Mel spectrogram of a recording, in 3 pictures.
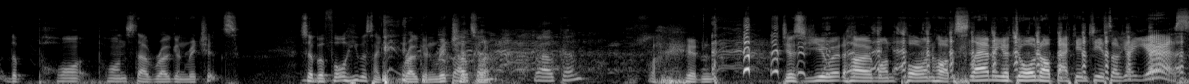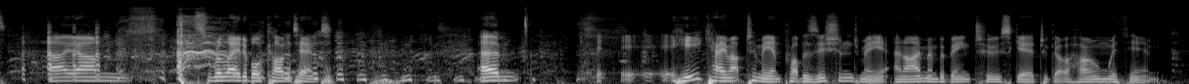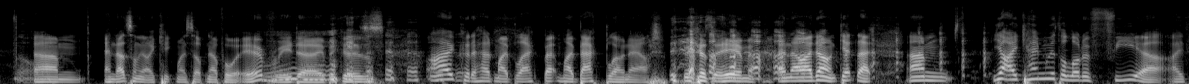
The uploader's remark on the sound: SPECIAL LIVE RECORDING. A recording of the sold-out Live Show. It was recorded in front of a live audience.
